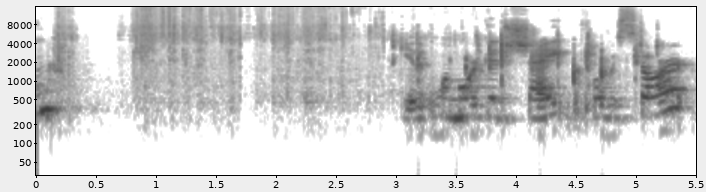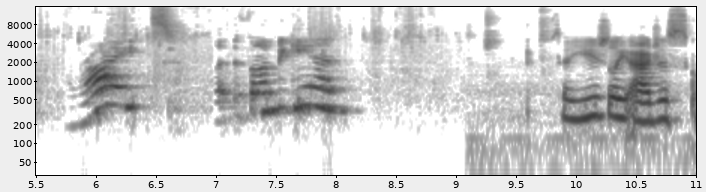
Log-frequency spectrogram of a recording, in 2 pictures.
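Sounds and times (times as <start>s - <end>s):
plastic gloves crinkling: 0.0s - 9.3s.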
